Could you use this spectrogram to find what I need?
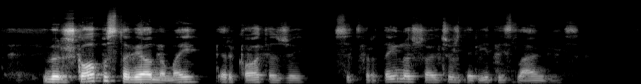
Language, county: Lithuanian, Klaipėda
